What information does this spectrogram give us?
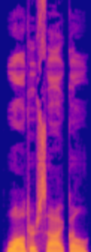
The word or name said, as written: water cycle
